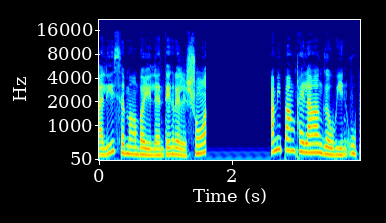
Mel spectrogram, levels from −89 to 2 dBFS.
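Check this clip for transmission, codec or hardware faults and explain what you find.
There's one clear fault: an audio dropout to a faint residue from 1.61 s to 2.58 s. The speech cuts off abruptly and stays gone for nearly a second, about 0.97 s, and the gap holds only a low mains hum, roughly 40 dB below the speech. It doesn't sound like a pause or a fade. The likely cause is the signal feed breaking while the input stayed live and picked up hum before the speech snapped back in.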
